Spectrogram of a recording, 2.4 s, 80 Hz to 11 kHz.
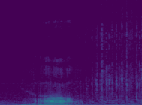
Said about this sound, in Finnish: Ja nyt se on mykkänä niin kauan aikaa, että mä naputtelen kirjoittaa siihen tuon tiedoston ja sitten Ctrl-C:llä lopetan sen, niin nyt mulla on sinne syntynyt tuo tehtävä 2.pas-niminen tiedosto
